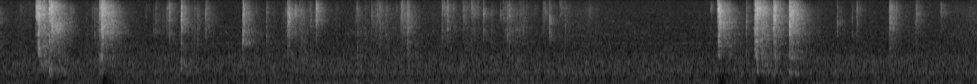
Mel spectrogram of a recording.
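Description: Tape being pulled off a roll in short, sharp pulls while taping over the tops of PVC sensor pipes. There are a few pulls in the first two seconds and a cluster about twelve seconds in, over a steady low hum.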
